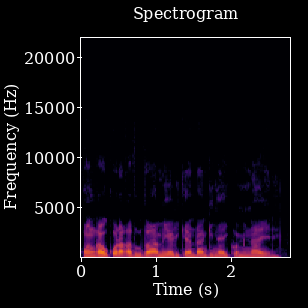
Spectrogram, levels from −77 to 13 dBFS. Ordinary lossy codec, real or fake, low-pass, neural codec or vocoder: none; fake; 14.4 kHz; codec, 44.1 kHz, 7.8 kbps, DAC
